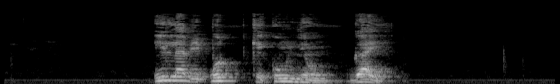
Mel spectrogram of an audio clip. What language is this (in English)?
Mbum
